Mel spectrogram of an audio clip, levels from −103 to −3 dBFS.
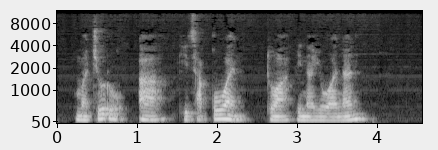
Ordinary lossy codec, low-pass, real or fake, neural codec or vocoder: MP3, 48 kbps; 10.8 kHz; real; none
